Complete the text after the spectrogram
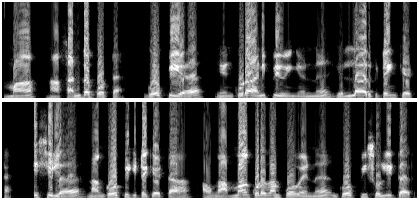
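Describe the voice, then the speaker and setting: A man's voice: on the high side, normal speed, no room sound, lightly acted, poor audio. A man reading the lines of a hurt young wife who sounds subdued and resigned. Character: hurt young wife holding back tears.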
